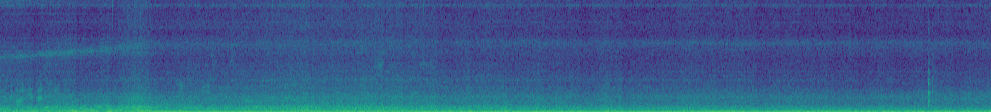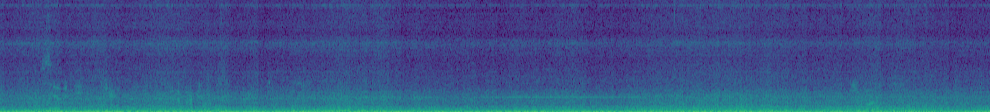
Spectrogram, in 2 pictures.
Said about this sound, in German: Es war ja wirklich sehr ruhig am Flughafen in Sonderborg. Kein anderes Flugzeug war unterwegs. Also rauf auf die Bahn und die Schubhebel nach vorne gedrückt und weiter geht's dann gleich in der Luft.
